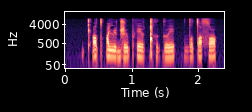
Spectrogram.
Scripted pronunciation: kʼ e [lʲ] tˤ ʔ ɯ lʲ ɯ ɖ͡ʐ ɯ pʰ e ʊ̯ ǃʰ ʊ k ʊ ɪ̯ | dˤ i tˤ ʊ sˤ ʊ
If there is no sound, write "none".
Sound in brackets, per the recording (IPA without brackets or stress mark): none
